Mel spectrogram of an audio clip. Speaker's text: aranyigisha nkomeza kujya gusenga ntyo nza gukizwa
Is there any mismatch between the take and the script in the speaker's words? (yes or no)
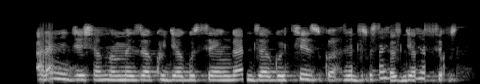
yes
